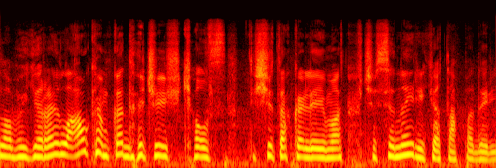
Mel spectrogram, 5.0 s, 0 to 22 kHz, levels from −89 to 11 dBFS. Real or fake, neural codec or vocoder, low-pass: real; none; 14.4 kHz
